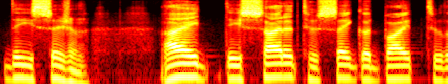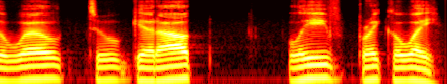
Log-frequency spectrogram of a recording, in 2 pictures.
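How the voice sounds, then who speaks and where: An actor playing a tired, plain-spoken working-class husband in a 1940s radio drama, colloquial and exasperated. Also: male voice, mid-range voice, clear, resonant tone, no room sound. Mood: reluctant reading.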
